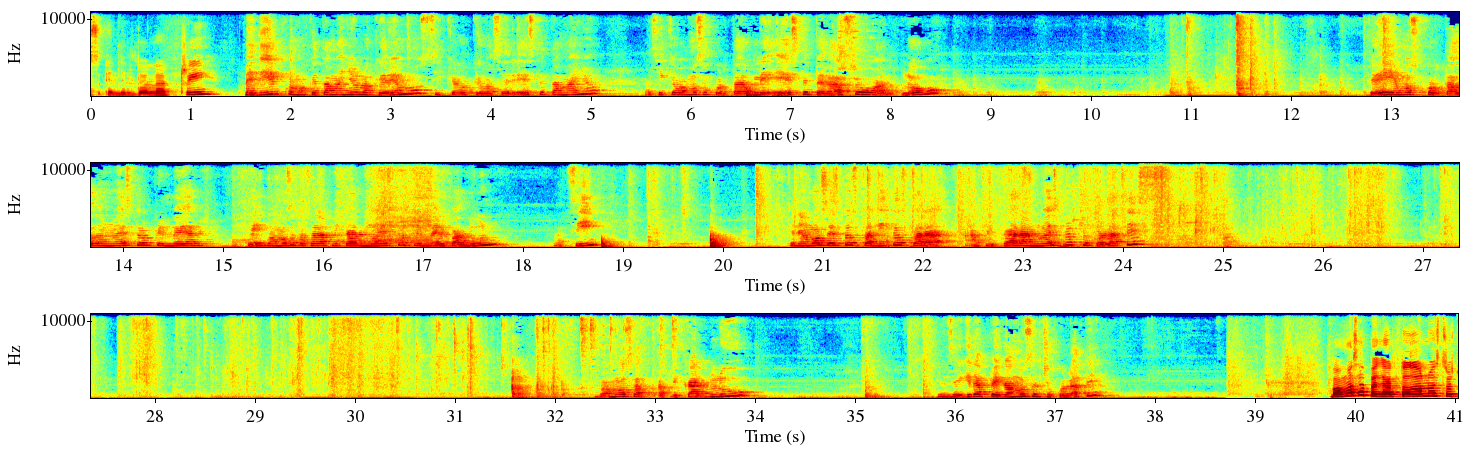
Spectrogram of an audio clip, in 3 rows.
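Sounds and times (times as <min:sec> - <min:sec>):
low steady hum: 0:17.4 - 0:38.8.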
